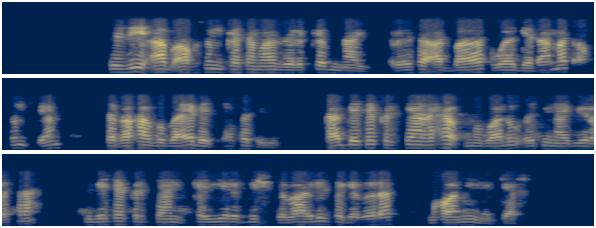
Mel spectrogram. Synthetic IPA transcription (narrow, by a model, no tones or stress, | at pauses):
ʔɨziʔaβaxsumkʰɐt̪ʰɐmazɨɾɨkʰːɐβnaj | ɾɨʔsɐad̪̚baɾat̪wɔjɡɐd̪amat̪a̰xt̪umt͡sʼijo̞n | sɐβɐxaɡuβaʔe̞bɐt͡sʼiħfɐt̪ɨjːu | kʰaβbe̞t̪ʰɐkɾɨst̪ʰijanɾɨħɐwmɨβaluʔɨt̪ʰinajbiɾo̞sɨɾaħ | nɨbe̞t̪ʰɐkɾɨst̪ʰijankʰɐjːɪɾɨbɨʃt̪ʰɐβahɨluzɨt̪ʰɐɡɐβɐɾɐ | mɨxʷanujɪnɨɡːɐɾ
